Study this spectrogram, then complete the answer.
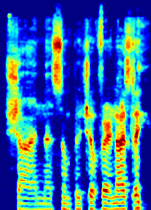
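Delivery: low, menacing wrestler build-up; promo mode. Acted. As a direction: start the threat low and measured. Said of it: "I just go promo mode".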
